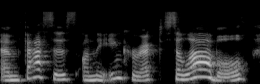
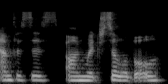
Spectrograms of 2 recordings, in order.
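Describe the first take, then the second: First: EMPHASIS stressed jokily on its second syllable, em-FASS-is; misplaced syllable stress. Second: Said in the usual way. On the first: Shown as a demonstration. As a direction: stress the middle of SYLLABLE, sil-LAB-ul, as in EMPHASIS. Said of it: "placing the emphasis on the incorrect syllable". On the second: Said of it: "and the classic joke".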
